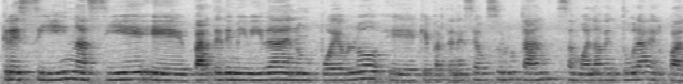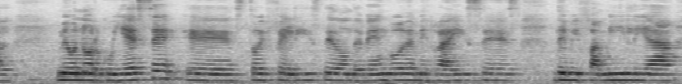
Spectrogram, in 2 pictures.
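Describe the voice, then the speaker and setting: Low flat-voiced Salvadoran woman. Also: slow, far from the mic. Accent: Salvadoran Spanish. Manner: earnest, quotes scripture. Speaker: guest. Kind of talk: personal testimony. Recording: echoey room with background noise.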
